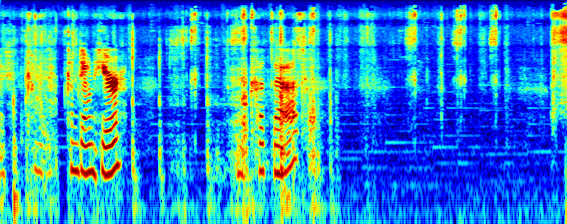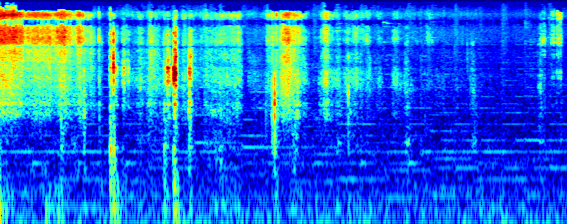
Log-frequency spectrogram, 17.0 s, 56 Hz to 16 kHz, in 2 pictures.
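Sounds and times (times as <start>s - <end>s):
paper rubbing and sliding: 8.3s - 14.0s.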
